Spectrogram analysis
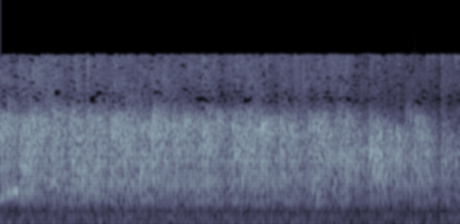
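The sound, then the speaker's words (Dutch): Audience applause for an author at a book preview held during a festival: loud, dense clapping from many hands that holds steady for several seconds before easing off slightly at the end. “So kom ons geef haar 'n applaus vir haar moed.”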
